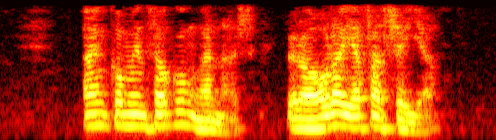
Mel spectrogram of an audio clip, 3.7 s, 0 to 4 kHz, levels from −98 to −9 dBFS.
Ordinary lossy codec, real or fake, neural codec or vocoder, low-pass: MP3, 32 kbps; real; none; 3.6 kHz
